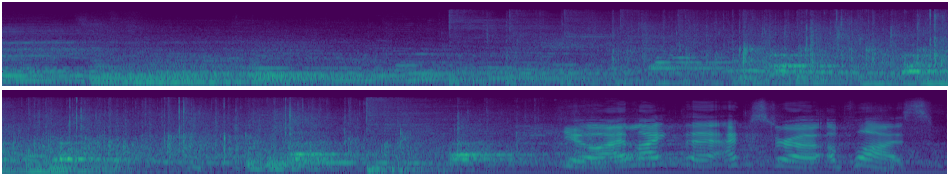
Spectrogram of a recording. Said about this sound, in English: Applause.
